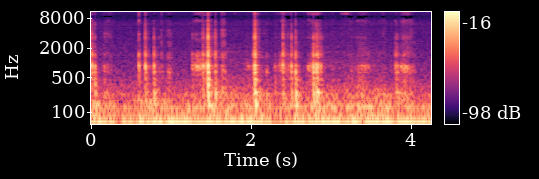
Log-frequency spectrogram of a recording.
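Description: Fingertips and nails tap the top of a small, closed, hollow printed cardboard ink cartridge box with a red top, resting on a felt mat, while a plastic pen also touches it. The result is a quiet, irregular run of short, dry clicks and soft hollow taps with a midrange knock that dies almost instantly, over a steady low hum.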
